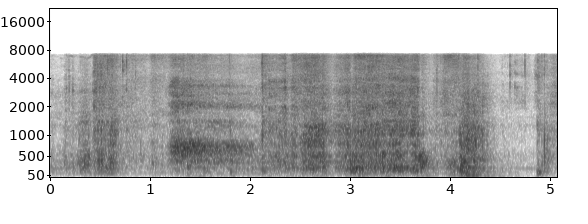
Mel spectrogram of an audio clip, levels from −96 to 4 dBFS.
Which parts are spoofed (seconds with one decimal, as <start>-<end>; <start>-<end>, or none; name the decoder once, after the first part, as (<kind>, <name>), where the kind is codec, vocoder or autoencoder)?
0.0-0.5 (vocoder, BigVGAN v2); 1.0-5.1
